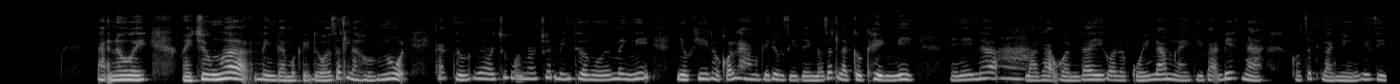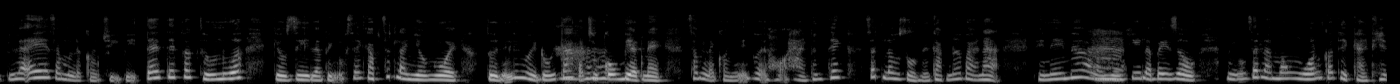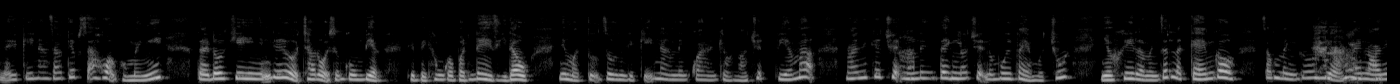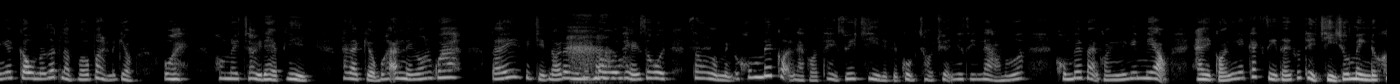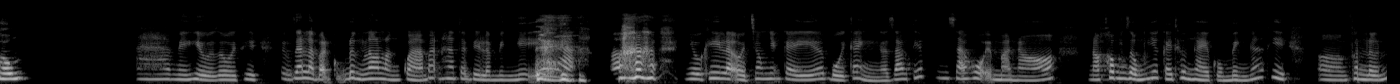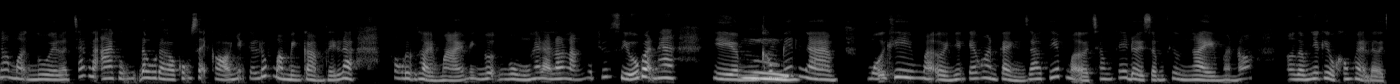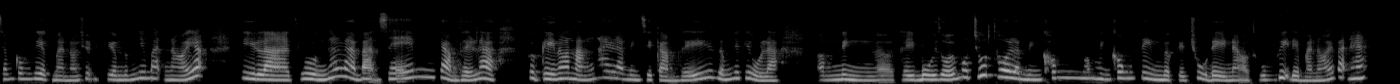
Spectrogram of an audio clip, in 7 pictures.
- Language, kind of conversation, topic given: Vietnamese, advice, Làm sao tôi có thể xây dựng sự tự tin khi giao tiếp trong các tình huống xã hội?
- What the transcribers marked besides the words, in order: laugh; laugh; laughing while speaking: "À"; laugh; laughing while speaking: "à"; other background noise; "lo lắng" said as "no nắng"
